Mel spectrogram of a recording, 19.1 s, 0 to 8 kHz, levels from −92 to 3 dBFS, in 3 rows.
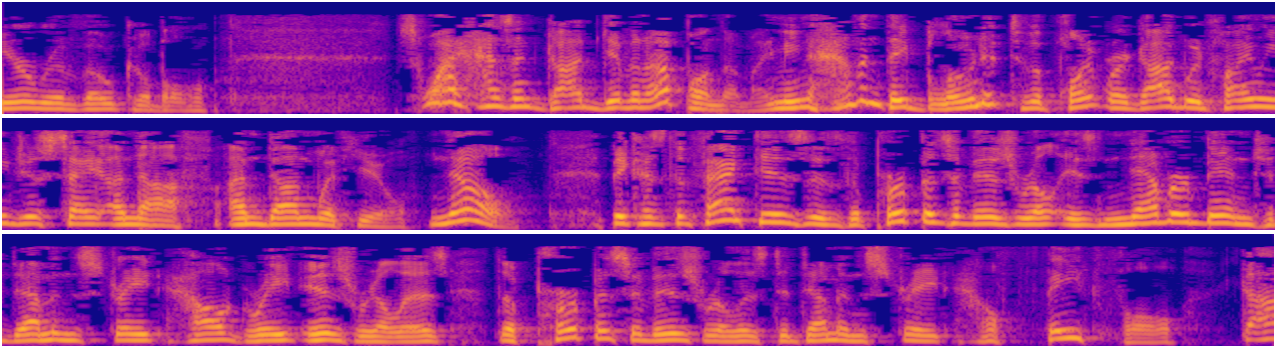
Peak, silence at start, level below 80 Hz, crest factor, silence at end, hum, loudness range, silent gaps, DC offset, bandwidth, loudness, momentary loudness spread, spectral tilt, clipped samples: -4 dBFS; 0 s; -58 dBFS; 16 dB; 0 s; none; 4 LU; none; under 0.1%; 5.8 kHz; -20 LUFS; 9 LU; -11.5 dB/octave; under 0.1%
